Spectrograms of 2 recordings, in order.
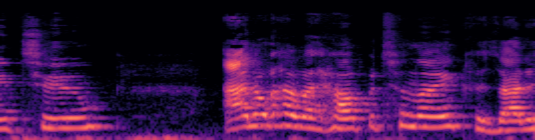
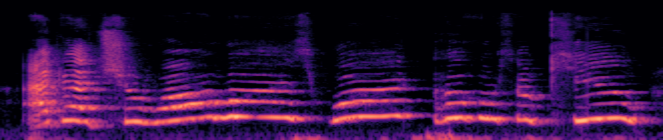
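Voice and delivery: much higher, slow cooing; cutesy voice; 11 semitones higher, slower than usual. Real, not acted. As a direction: coo over the little dogs. Cutesy voice about dogs.

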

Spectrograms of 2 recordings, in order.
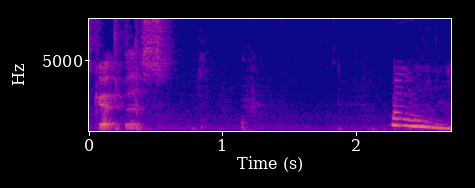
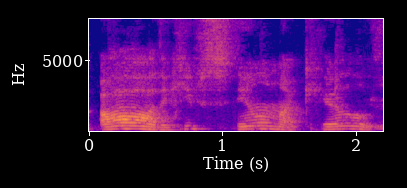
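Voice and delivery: loud, slow, whiny protest; exasperated complaint; 6 semitones higher, 6 dB louder, slower than usual. Real, not acted. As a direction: drag out the complaint. Complaining about kill thieves.

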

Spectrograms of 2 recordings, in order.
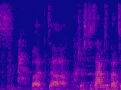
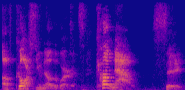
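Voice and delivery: firm jolly Santa; 8 dB louder, slower than usual. Retold or imitated. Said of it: "Santa Santa said".

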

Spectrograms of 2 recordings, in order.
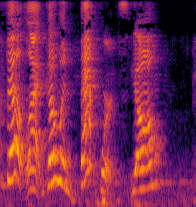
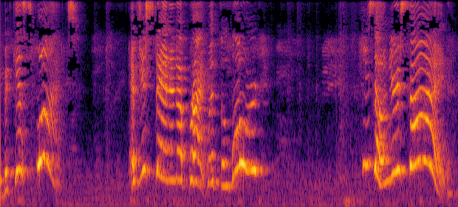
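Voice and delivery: higher, slow, building; preaching climax; 7 semitones higher than usual. Acted. Preacher to church, high rising climax. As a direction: lift them up word by word.

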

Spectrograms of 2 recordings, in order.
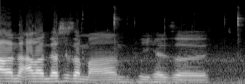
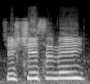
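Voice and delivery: being chased; 14 semitones higher, 6 dB louder than usual. Real, not acted.

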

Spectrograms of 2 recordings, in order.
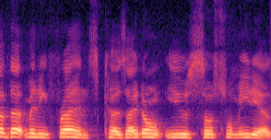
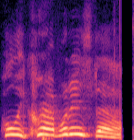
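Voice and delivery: higher-pitched startled exclamation; 8 semitones higher than usual. Acted. Kid startled by something in the sewer, alarmed surprise.

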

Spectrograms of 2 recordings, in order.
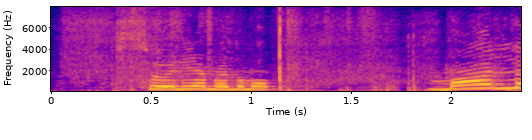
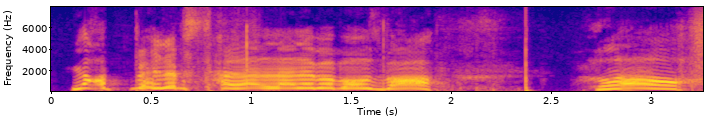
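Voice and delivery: a touch of a loud irritated order; annoyed; 5 dB louder than usual. Acted. Fed-up parent ordering the kid to bed, irritated. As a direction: snap at him to go to bed, louder. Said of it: "bir sinirlerim geliyor ya".

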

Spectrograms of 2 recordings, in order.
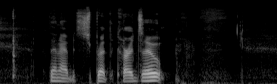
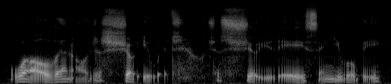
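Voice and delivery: hushed teasing whisper; 10 semitones lower, 5 dB quieter than usual. Acted. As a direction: whisper it like a secret. Whispered tease before reveal.

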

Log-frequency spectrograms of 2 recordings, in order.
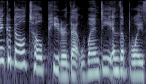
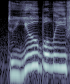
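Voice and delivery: high calling question; cried out; 7 semitones higher than usual. A narrator's reading. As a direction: call out to every child in the world. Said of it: "he cried".

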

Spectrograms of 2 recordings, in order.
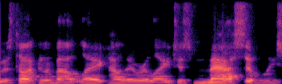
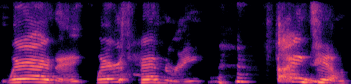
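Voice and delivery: Kathleen; 11 semitones higher than usual. Retold or imitated. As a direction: mimic a whiny leader giving orders, pitched way up. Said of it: "she sounds so whiny".

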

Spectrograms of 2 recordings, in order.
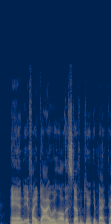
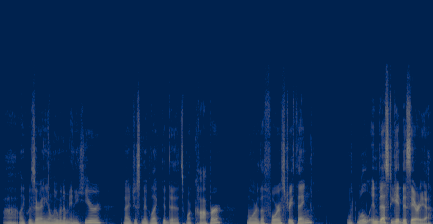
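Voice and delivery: normal talking voice

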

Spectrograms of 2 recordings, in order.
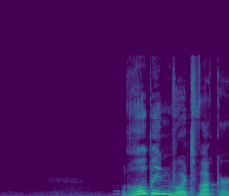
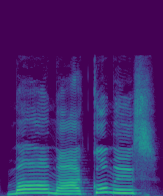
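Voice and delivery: put-on high, drawn child's call; louder call; 10 semitones higher, 3 dB louder, slower than usual. A narrator's reading. Boy calling mum to his room, loud and insistent. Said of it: "roept Robin iets harder".

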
